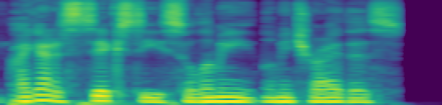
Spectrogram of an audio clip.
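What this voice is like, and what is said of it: Speaking in a character voice. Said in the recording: “I don't know why I'm saying all this in my character voice”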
